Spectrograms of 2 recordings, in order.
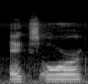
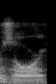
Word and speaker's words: Xorg: So I have to install Xorg or Zorg, however you want to pronounce it.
